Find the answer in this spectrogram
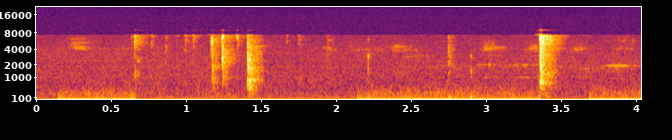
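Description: Faint computer mouse and keyboard clicks over near silence: a single click, then a short cluster about a second in, and one sharper click near the end, as text is copied and pasted.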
